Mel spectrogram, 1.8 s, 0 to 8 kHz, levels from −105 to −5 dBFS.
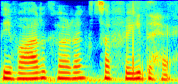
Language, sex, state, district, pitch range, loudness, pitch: Hindi, female, Jharkhand, Ranchi, 195-210 Hz, -17 LUFS, 205 Hz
